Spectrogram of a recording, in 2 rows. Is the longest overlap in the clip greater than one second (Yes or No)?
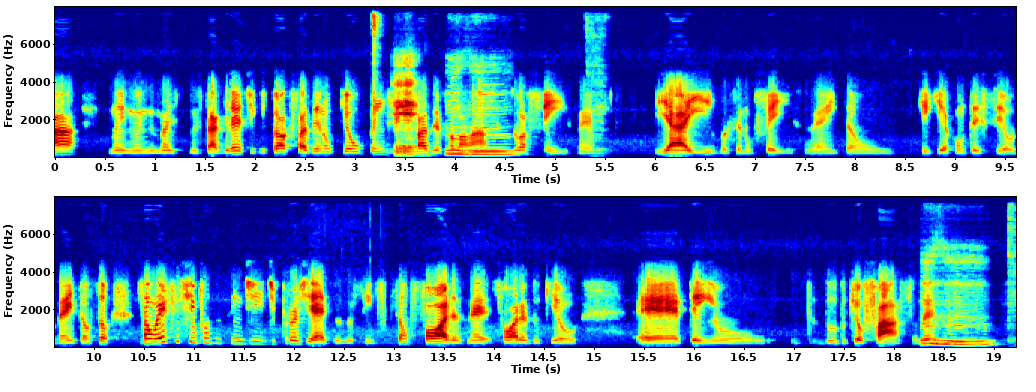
Yes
